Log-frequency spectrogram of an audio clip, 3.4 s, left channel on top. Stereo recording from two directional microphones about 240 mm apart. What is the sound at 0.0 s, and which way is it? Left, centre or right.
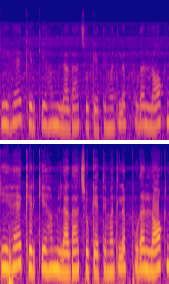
A woman's voice, right.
